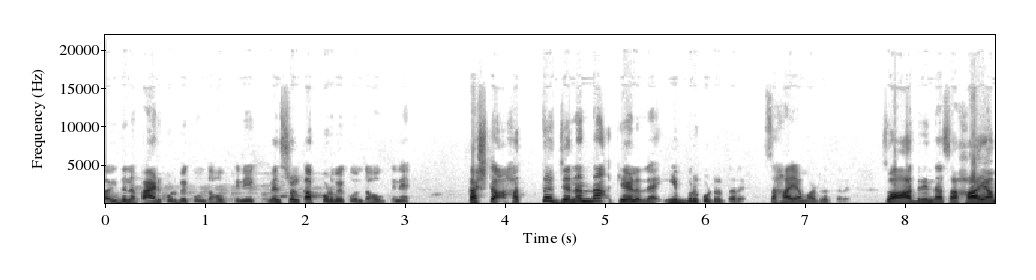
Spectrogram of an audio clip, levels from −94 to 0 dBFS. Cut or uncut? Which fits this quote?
uncut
